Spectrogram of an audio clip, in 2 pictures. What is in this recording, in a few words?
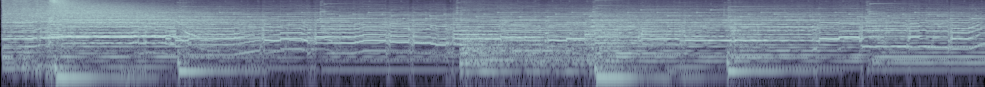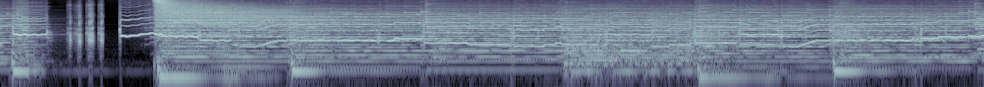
Intro Waltz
